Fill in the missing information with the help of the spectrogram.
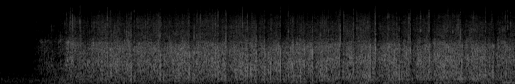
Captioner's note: applause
